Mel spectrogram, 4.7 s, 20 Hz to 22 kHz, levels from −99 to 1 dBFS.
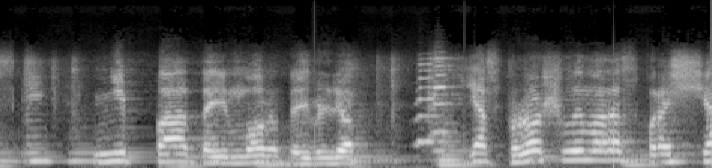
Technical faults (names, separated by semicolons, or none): periodic USB or driver dropouts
